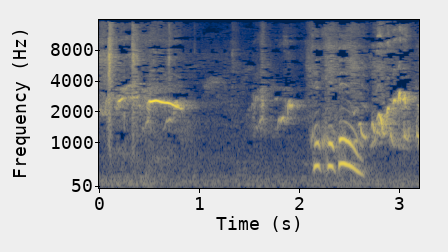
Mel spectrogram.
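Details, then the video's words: White-rumped shama in display: a pure upslurred whistle, a pause, then soft phrases leading into a burst of descending whistled notes and warbling chatter, with light clicks and rustling. "ลีลา นกบินหลาดง MURAI BATU GACOR White-rumped shama Display kích chòe lửa hót nhiều giọng บินหลาดง"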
